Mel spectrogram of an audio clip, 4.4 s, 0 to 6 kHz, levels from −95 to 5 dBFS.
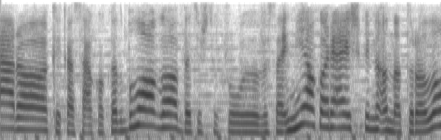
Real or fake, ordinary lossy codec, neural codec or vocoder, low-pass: real; MP3, 48 kbps; none; 5.4 kHz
